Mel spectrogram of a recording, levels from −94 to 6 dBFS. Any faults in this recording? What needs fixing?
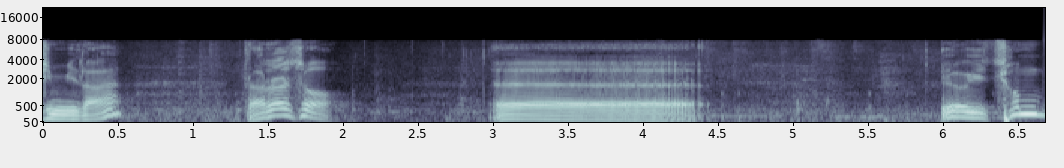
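Gain pumping runs throughout: the gain ducks by around 10 dB under each loud sound. The likely cause is input gain set far too high, with a fast limiter clamping every peak. Lowering the microphone gain so the limiter rarely engages would prevent it. The call microphone processing's low-bass cut and lack of content above 8 kHz are expected.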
